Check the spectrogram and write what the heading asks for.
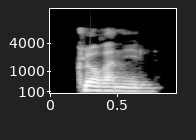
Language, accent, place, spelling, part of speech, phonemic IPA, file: French, France, Lyon, chloranile, noun, /klɔ.ʁa.nil/, LL-Q150 (fra)-chloranile.wav
- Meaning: chloranil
